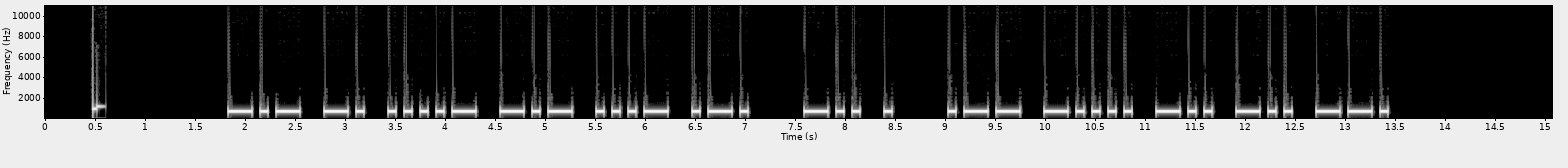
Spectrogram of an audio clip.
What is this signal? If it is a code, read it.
Morse code, heard as a keyed tone, about 15 wpm, 700 Hz. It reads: KN4KVR DE W6DDG
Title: USA Callsign DE Callsign 15wpm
